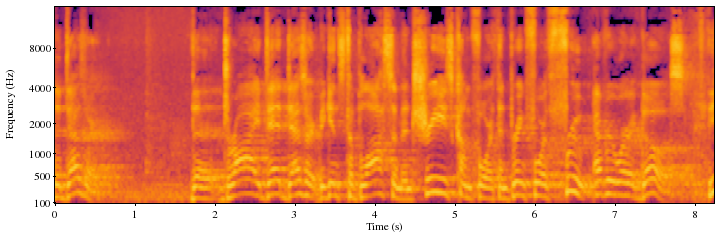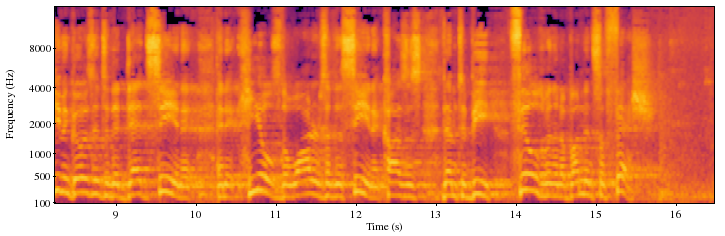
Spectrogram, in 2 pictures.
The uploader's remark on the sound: Message delivered Sunday, November 12, 2023 at Mt Carmel Primitive Baptist Church, Bel Air, Maryland.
